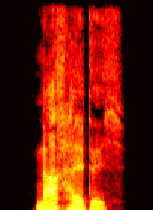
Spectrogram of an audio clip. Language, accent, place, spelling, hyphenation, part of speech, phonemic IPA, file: German, Germany, Berlin, nachhaltig, nach‧hal‧tig, adjective, /ˈnaːxhaltɪɡ/, De-nachhaltig.ogg
- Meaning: long-term, sustainable, permanent, ongoing, lasting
